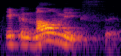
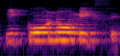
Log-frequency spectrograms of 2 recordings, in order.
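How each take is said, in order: First: इकोनॉमिक्स as 'ek-uh-NAA-miks', loud long third syllable; English pronunciation. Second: इकोनॉमिक्स as 'i-ko-no-miks', full o sounds; wrong pronunciation. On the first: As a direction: pause on 'ek', stretch 'NAA' in इकोनॉमिक्स. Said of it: "ऐसे पढ़ना है". (इकोनॉमिक्स को 'इक-नॉ-मिक्स', 'नॉ' खींचकर) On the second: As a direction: spell out every syllable of इकोनॉमिक्स slowly. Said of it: "ऐसे नहीं पढ़ना चाहिए". (इकोनॉमिक्स को धीरे 'इ-को-नो-मिक्स') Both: Shown as a demonstration.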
